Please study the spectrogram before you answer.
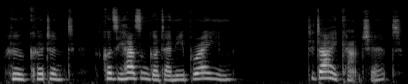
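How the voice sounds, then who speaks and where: A woman's voice: a little high, steady tone, a little slow. A woman voicing a trusting, curious young boy in a children's storybook, with a simple, eager, questioning manner. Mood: curious, wistful.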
